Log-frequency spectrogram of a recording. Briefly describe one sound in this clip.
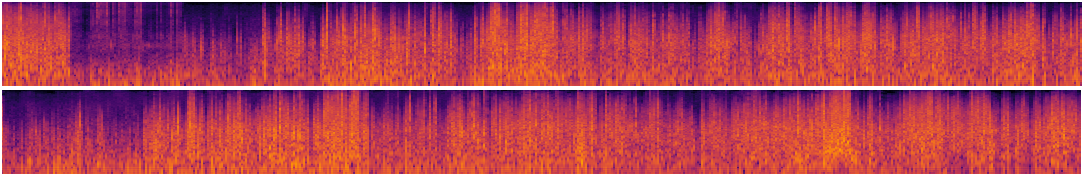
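Strong wind gusts across open floodwater outdoors.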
